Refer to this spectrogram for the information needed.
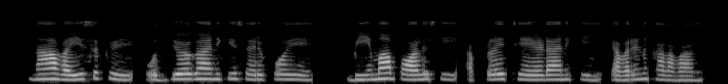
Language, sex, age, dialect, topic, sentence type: Telugu, female, 25-30, Utterandhra, banking, question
